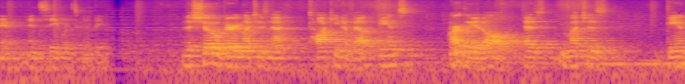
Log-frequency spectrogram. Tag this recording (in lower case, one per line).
music
speech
